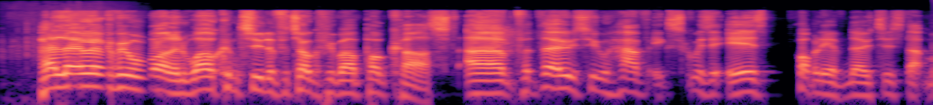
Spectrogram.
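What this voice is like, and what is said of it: Sick, congested voice. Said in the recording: “my voice is not quite the same today. Yes, I've come down with the dreaded man flu”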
